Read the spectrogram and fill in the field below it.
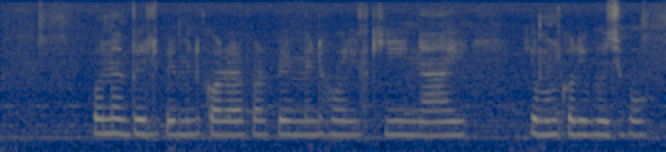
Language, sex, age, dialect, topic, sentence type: Bengali, female, 25-30, Rajbangshi, banking, question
